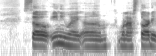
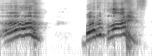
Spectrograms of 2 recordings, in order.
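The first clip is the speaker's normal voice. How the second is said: much higher and louder, panicked squeal; freaking out; 14 semitones higher, 7 dB louder than usual. Retold or imitated. Comedian spotting celebrities in the crowd before her set, panicked high squeal. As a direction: squeak it out as if stage fright just hit. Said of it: "me and B Simone both freaking out".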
